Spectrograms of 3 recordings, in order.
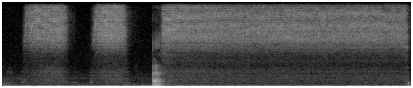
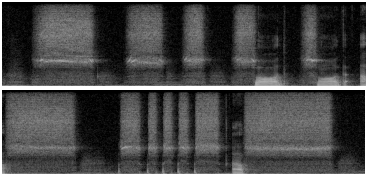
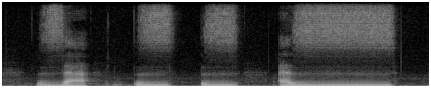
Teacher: Safir refers to the natural whistling sound that is emitted when pronouncing sin, sad, and za. You'll notice whenever you pronounce the sin, s, s, as, there is a whistling sound.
